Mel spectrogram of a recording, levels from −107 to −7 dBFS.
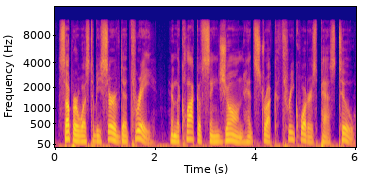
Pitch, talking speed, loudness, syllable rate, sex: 105 Hz, 190 wpm, -21 LUFS, 3.9 syllables/s, male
